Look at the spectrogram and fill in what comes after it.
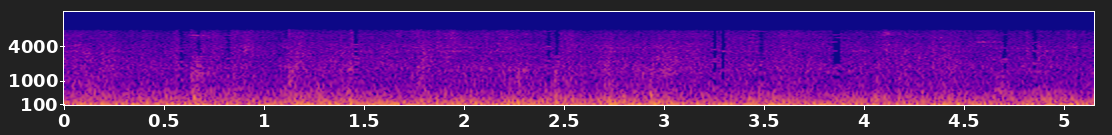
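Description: Freight train cars (tank cars and a gondola) rolling past: a steady low rumble with wheels clacking over the rails.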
